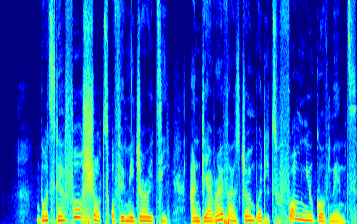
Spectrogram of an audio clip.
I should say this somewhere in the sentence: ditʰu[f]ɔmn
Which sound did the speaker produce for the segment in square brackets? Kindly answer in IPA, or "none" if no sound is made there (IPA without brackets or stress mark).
f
